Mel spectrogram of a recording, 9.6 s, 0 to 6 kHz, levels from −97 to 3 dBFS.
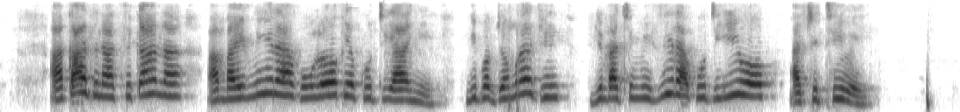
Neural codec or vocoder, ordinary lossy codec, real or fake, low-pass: codec, 24 kHz, 3 kbps, HILCodec; AAC, 32 kbps; fake; 5.4 kHz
